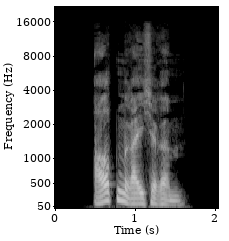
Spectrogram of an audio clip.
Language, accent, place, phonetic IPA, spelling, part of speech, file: German, Germany, Berlin, [ˈaːɐ̯tn̩ˌʁaɪ̯çəʁəm], artenreicherem, adjective, De-artenreicherem.ogg
- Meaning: strong dative masculine/neuter singular comparative degree of artenreich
